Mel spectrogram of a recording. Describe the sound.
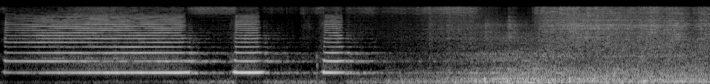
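A train horn holds a long, steady chord, then gives two short blasts, before the rumble of the passing train near a village swells and carries on to the end.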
